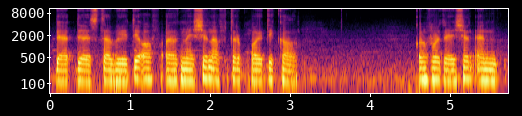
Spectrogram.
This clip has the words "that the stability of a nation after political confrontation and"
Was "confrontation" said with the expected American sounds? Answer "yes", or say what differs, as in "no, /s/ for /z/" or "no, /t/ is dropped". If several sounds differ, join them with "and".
no, /ɹ/ is dropped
